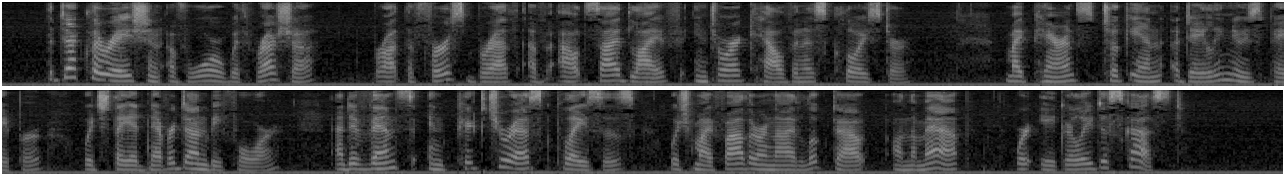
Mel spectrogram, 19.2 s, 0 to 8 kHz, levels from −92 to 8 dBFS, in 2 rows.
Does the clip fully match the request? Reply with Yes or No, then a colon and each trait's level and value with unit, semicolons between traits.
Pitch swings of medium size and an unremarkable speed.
Yes: average, 3.5 semitones; average, 150 wpm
